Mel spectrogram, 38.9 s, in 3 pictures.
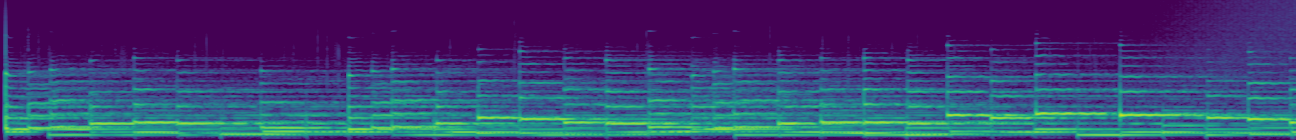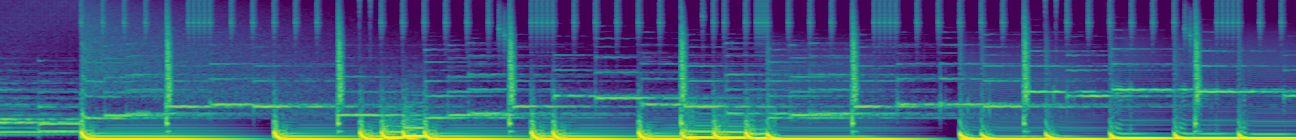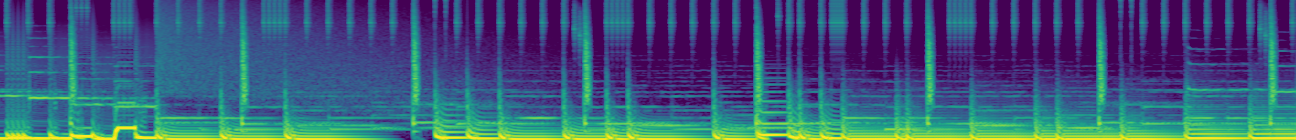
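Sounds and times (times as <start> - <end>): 
808 drum machine beat: 13.8 - 38.8.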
